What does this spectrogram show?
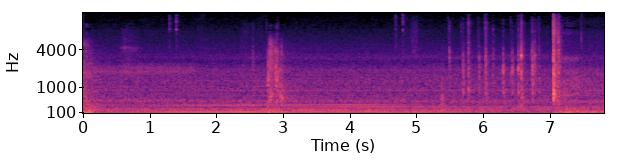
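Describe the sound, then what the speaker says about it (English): Someone types on a brand new computer keyboard, giving scattered clicks over a steady background hum. Taps come sparsely at first, then cluster in a quicker burst near the end, one key hit sharply louder than the rest. "if you hear loud clicking, it's my brand new keyboard"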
